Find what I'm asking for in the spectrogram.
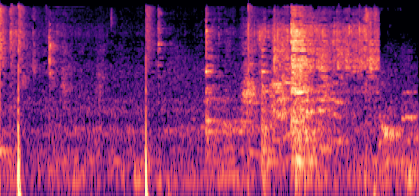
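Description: Dried red chili and white cumin hit hot mustard oil left from frying fish for a Bengali tel koi, giving a few sharp pops and clicks, then a steady close sizzle and crackle that swells and holds to the end.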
